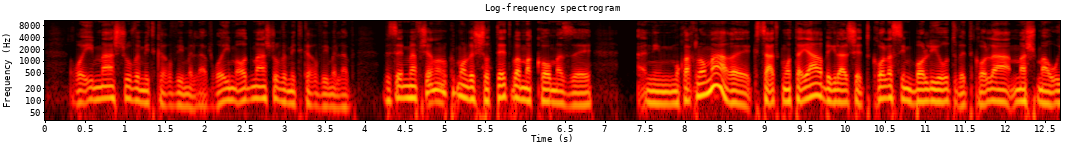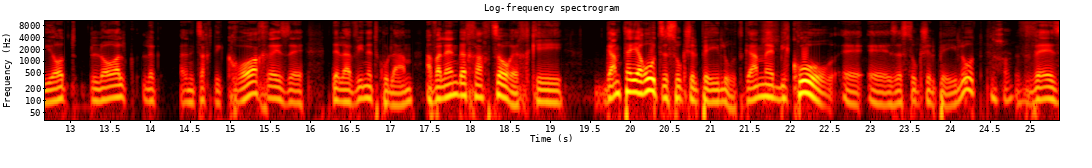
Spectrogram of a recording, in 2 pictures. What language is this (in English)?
Hebrew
